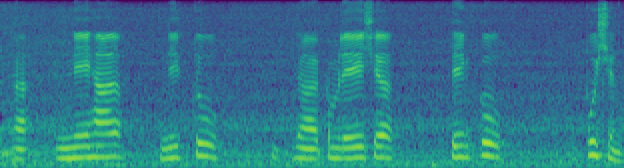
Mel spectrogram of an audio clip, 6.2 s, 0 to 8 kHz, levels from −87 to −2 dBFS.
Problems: background sounds at intervals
